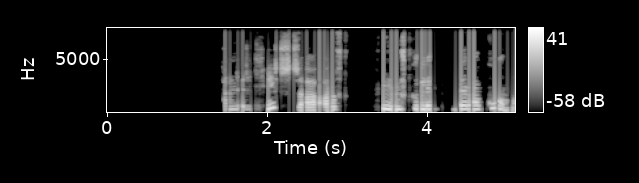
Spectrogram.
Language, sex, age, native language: Icelandic, male, 11, Icelandic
